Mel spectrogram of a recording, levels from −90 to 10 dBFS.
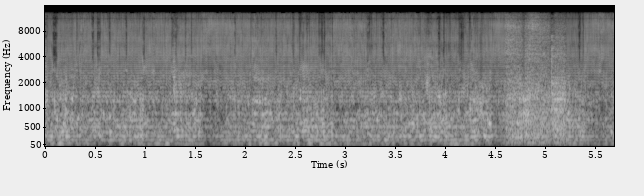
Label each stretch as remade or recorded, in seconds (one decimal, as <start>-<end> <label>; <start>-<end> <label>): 0.0-4.6 remade; 4.6-5.2 recorded; 5.2-5.7 remade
